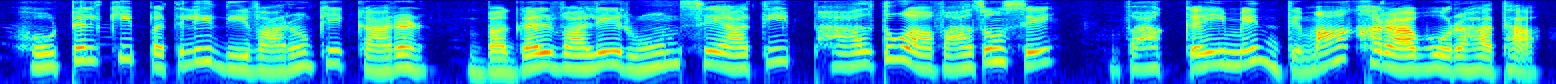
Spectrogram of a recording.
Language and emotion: Hindi, disgusted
